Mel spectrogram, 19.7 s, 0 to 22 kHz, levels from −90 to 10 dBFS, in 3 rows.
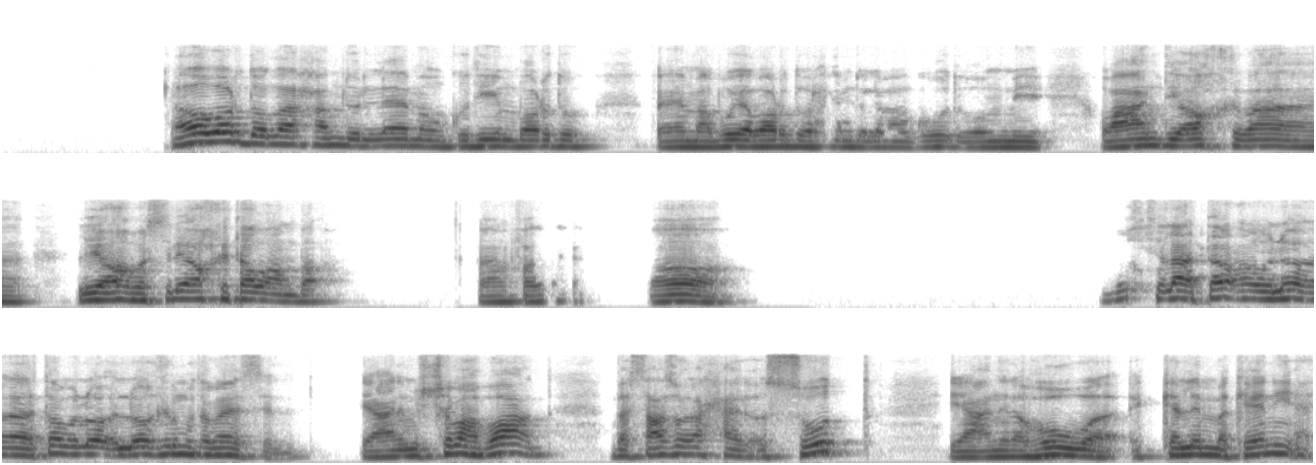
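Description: Speech carried over G.722 wideband telephone coding at 64 kbit/s, with nothing above 7.7 kHz and no audible technical fault.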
